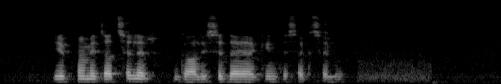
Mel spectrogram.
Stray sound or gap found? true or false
false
